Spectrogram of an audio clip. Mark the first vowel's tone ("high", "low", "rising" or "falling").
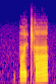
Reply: low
